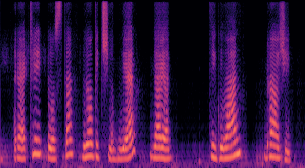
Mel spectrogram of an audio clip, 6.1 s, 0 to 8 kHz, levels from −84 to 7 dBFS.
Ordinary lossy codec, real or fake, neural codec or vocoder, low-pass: none; fake; codec, 16 kHz, 0.5 kbps, FreqCodec, smaller model; none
